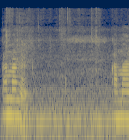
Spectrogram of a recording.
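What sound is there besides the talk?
None of the usual background noises is heard.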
